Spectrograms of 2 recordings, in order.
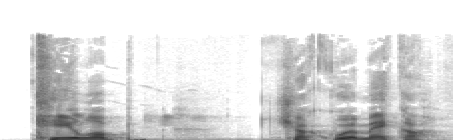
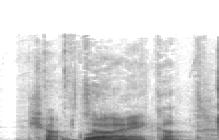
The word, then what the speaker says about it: Chukwuemeka: Hang on, how do you say his name? – Caleb Chukwuemeka. – Yeah, that's actually right. – For fuck's sake, you've ruined the end of the podcast. – There we go. – It's just basically how it's spelt, but you don't really pronounce the E.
